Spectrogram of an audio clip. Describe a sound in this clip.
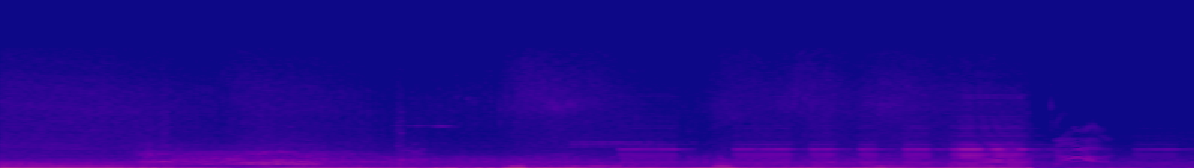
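A sports car engine revs up and down loudly.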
